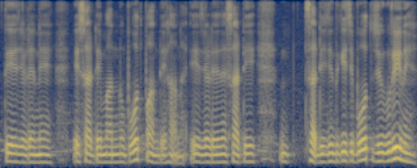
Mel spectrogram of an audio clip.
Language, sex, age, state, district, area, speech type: Punjabi, female, 60+, Punjab, Jalandhar, urban, spontaneous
